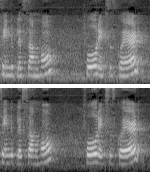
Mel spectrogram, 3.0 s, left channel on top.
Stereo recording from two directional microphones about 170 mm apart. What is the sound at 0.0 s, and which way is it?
A woman's voice, 90° right.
